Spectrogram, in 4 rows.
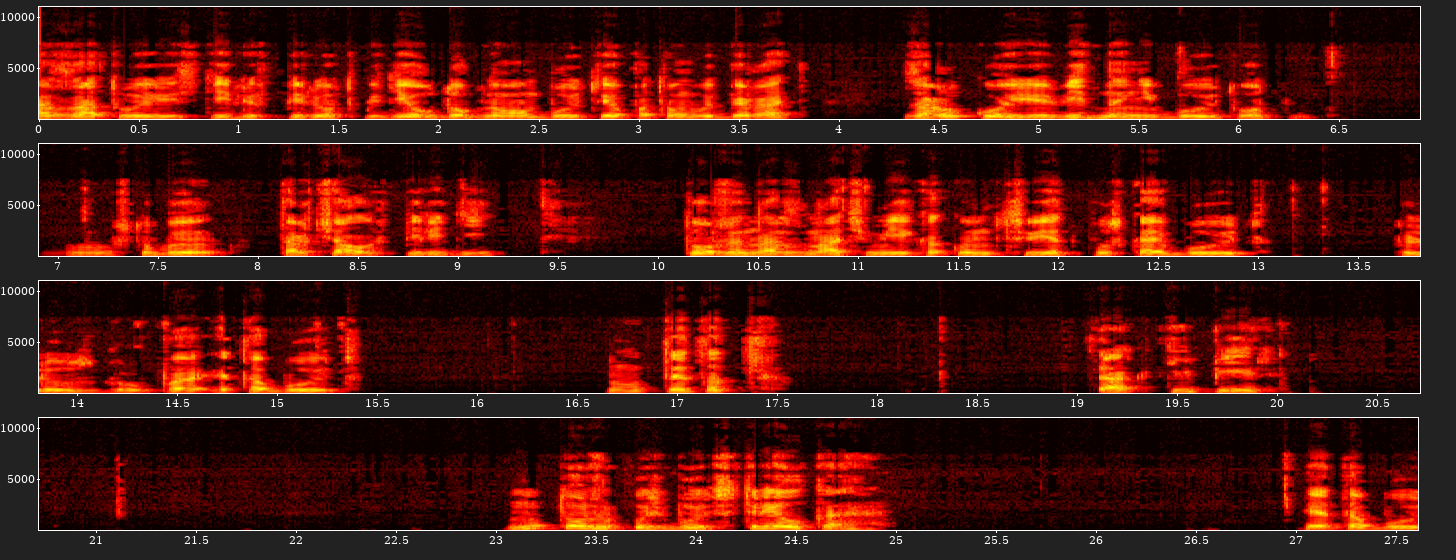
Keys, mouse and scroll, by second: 6.7-7.4 middle drag, 6.7 scroll up 1, 8.6 scroll up 1, 8.8 middle click, 13.3 click, 14.6-15.6 drag, 16.2 click, 17.7-18.4 shift+middle drag, 19.1 click, 20.2 KP_3, 23.6 click, 24.9-26.1 middle drag.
